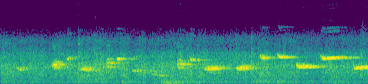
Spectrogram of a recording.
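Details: White-rumped shama singing in the wild: varied clear whistled phrases and short trills at mid-high pitch, delivered in quick succession over a steady background hiss.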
